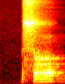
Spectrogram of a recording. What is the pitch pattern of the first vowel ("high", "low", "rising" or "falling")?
high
